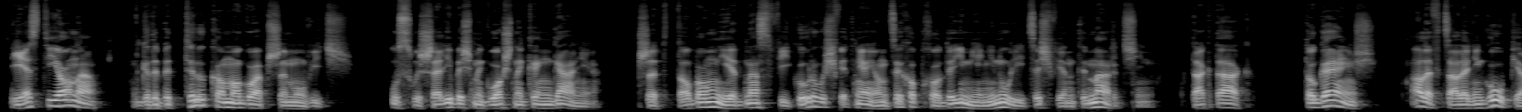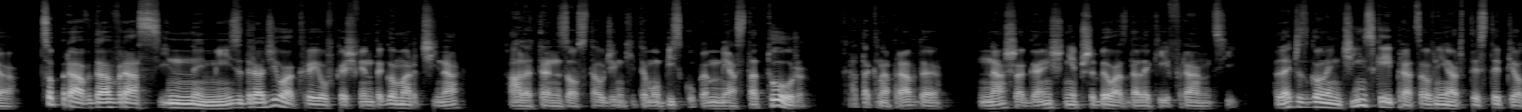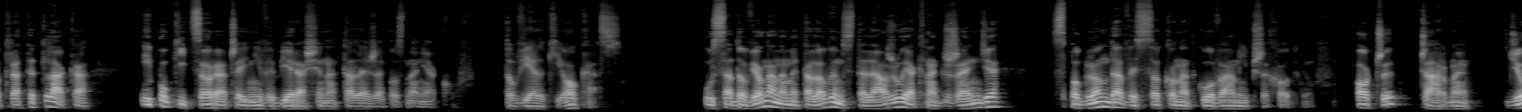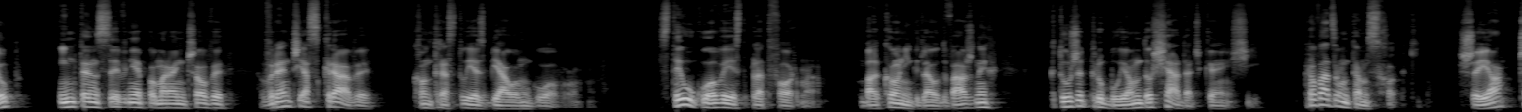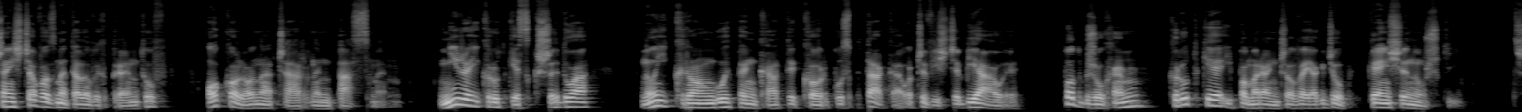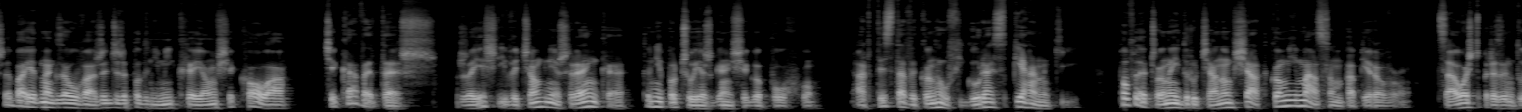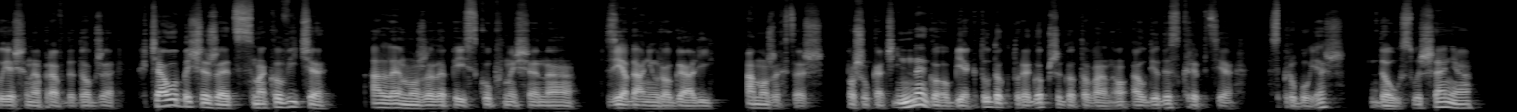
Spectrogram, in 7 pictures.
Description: Gęsi – audiodeskrypcja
